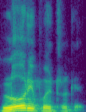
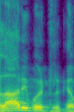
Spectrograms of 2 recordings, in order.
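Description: First: Lorry is said with a rounded o vowel. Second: Lorry is said with an open a vowel. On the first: The speaker is from Kerala. "இவர் வந்து கேரளாவை சேர்ந்தவர்னு தெரியும்" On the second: The speaker is from Tamil Nadu. "அவர் வந்து தமிழ்நாட்டை சேர்ந்தவர்னு"

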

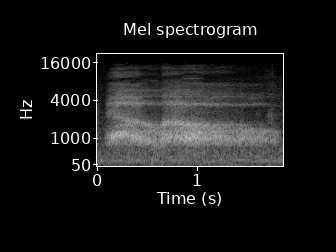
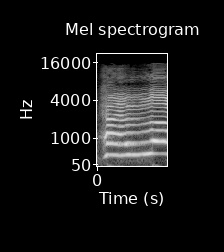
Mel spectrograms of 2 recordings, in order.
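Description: First: It is said very quietly. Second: It is said very loudly.

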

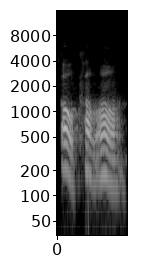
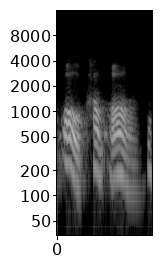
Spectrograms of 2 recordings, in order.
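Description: First: It sounds like an annoyed protest. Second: It sounds like a pleading request. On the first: Please don't do that. "제발 하지 말라는 얘기죠" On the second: Please do it for me. "제발 해달라는 얘기예요"

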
